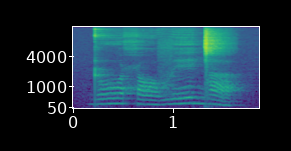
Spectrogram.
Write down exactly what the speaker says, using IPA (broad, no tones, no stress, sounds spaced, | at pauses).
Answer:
ɖ oː ħ ɔː v e ŋ͡ǀ a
